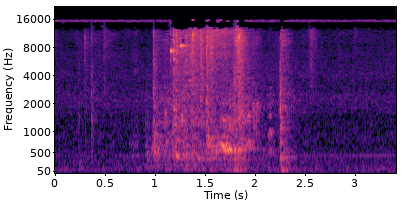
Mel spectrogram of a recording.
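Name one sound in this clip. A wooden drawer slides shut with a knock.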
